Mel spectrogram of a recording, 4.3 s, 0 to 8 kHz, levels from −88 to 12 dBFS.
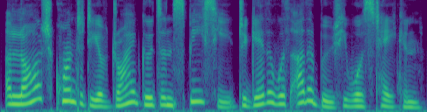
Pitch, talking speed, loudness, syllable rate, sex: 200 Hz, 195 wpm, -15 LUFS, 5.6 syllables/s, female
